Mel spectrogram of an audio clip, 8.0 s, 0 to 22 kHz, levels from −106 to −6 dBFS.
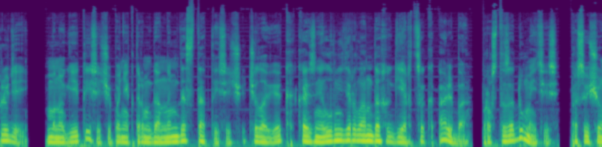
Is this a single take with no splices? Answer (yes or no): no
